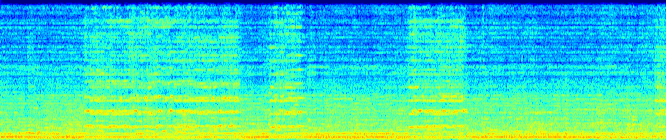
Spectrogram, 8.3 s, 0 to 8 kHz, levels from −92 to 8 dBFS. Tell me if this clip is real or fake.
fake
